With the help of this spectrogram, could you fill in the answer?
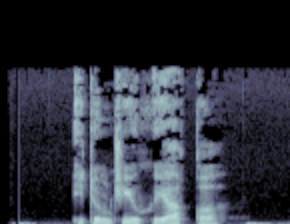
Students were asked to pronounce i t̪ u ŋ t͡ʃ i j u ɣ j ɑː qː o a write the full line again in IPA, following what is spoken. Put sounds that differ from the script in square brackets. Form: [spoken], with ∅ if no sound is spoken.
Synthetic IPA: i t̪ u [m] t͡ʃ i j u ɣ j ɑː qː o a

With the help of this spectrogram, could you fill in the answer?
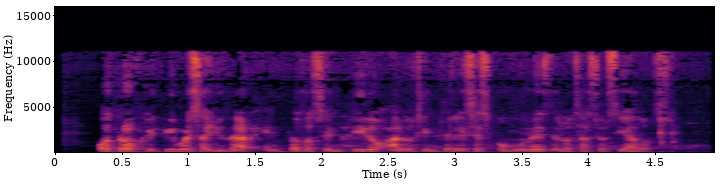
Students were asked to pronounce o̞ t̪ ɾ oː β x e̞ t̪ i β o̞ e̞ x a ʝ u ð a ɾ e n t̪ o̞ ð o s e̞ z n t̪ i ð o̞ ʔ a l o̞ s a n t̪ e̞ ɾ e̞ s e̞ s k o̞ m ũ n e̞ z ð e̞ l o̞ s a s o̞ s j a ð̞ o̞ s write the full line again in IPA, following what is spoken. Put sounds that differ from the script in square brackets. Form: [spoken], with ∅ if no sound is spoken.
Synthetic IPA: o̞ t̪ ɾ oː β x e̞ t̪ i β o̞ e̞ [s] a ʝ u ð a ɾ e n t̪ o̞ ð o s e̞ [∅] n t̪ i ð o̞ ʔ a l o̞ s [i] n t̪ e̞ ɾ e̞ s e̞ s k o̞ m ũ n e̞ z ð e̞ l o̞ s a s o̞ s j a ð̞ o̞ s

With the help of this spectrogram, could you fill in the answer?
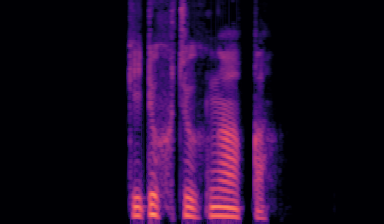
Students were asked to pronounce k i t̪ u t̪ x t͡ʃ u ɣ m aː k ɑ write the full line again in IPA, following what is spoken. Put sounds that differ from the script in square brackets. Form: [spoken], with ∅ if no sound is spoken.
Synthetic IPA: k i t̪ u [∅] x t͡ʃ u ɣ [ŋ] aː [q] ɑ

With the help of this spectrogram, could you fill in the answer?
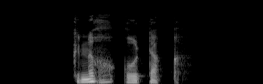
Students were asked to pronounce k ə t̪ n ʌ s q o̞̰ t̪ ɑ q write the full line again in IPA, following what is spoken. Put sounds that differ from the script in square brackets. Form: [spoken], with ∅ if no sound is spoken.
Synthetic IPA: k ə [∅] n ʌ [χ] q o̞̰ t̪ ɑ q

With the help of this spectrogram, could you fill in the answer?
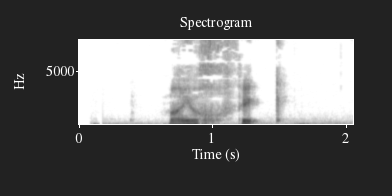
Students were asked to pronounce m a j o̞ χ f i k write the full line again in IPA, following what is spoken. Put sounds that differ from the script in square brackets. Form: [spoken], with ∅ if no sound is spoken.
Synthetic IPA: m a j o̞ χ f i k

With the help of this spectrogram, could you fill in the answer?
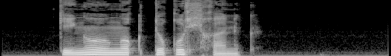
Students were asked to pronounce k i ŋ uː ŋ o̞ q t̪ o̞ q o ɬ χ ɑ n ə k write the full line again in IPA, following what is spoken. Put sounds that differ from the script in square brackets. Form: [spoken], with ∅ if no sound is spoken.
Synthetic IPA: k i ŋ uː ŋ o̞ q t̪ o̞ q o ɬ χ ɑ n ə k

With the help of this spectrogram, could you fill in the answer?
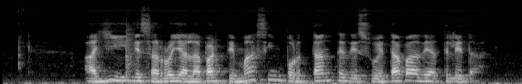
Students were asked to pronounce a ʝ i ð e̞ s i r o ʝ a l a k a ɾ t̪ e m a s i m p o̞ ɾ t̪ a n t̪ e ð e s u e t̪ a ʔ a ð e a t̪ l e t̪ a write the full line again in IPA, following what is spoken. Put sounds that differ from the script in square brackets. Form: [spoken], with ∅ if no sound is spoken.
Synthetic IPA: a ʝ i ð e̞ s [a] r o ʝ a l a [p] a ɾ t̪ e m a s i m p o̞ ɾ t̪ a n t̪ e ð e s u e t̪ a [p] a ð e a t̪ l e t̪ a

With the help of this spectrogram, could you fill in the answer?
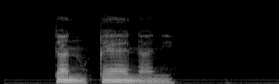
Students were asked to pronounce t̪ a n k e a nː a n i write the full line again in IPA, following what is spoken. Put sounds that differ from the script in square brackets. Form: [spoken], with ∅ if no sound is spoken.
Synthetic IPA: t̪ a n [q] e a [n] a n i

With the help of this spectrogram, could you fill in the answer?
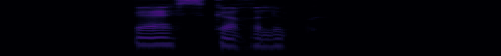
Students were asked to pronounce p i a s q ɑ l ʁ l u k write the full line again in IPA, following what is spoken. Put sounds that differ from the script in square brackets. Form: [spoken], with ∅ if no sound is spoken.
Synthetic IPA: p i a s [k] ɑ [∅] ʁ l u k

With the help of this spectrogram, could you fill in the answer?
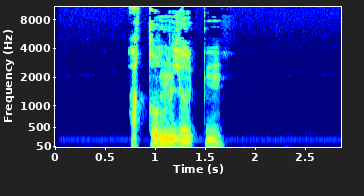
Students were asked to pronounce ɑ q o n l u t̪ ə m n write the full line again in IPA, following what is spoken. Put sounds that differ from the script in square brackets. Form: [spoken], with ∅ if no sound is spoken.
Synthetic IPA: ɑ q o [m] l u t̪ ə [∅] n

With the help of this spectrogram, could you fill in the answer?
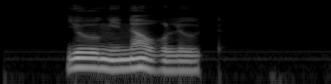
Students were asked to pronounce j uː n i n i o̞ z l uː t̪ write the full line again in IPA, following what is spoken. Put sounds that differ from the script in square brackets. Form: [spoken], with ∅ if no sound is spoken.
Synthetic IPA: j uː [ŋ] i n [a] o̞ [ʁ] l uː t̪

